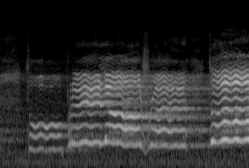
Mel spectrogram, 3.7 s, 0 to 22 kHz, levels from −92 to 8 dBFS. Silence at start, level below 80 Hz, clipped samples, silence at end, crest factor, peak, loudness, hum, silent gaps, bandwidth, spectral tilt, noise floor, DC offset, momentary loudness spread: 0.4 s; -74 dBFS; under 0.1%; 0 s; 18 dB; -10 dBFS; -26 LUFS; none; none; 11 kHz; 0 dB/octave; -49 dBFS; under 0.1%; 18 LU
